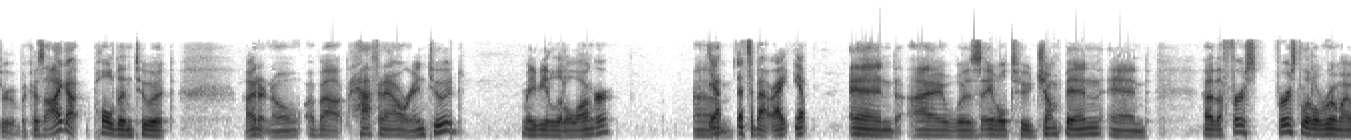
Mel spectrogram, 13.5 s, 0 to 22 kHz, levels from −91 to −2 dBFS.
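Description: At 4.50 s, concealed Bluetooth headset packet loss: about 15 ms of speech, consistent with two lost frames, is replaced by a repeated recent waveform, giving a brief patch.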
